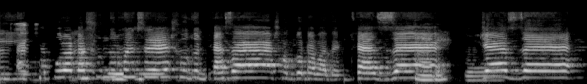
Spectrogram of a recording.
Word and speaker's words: جزاء: শুনেন খেয়াল আগে শুনেন এই যা যা এরকম হবে না যা যা এরকম হবে না উচ্চারণটা হবে জাযা জাযা ঠিক আছে জাযা ওকে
